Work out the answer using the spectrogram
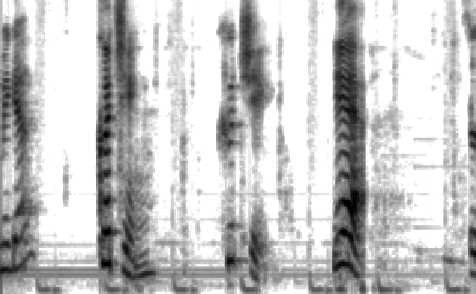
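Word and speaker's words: Qiqi: Kuching.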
